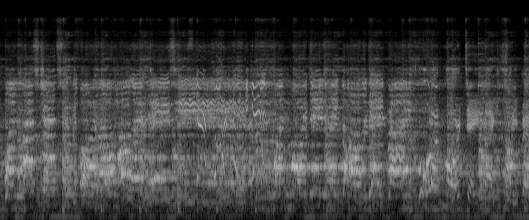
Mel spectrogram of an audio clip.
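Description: A song continuing: voices singing a melody with marked vibrato over instrumental backing music.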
